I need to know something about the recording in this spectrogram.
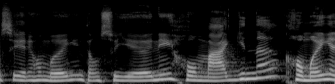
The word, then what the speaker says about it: Romagna: Nas redes sociais eu tô como Suiane Romanha, então Suiane Romagna, Romanha igual lasanha, né? Uhum. Se escreve lasagna, se fala lasanha, Romagna, Romanha.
